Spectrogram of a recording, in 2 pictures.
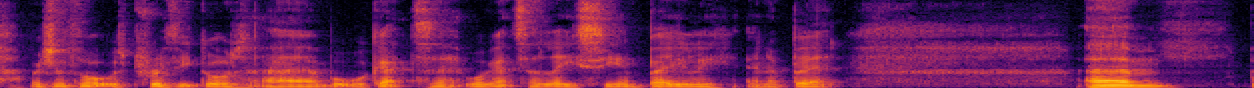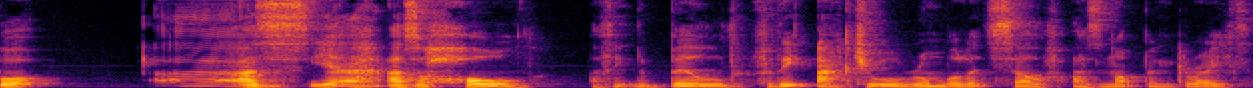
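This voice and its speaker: With a Liverpool accent, a man speaks in a very deep, low pitch with ordinary pitch variation, on a very clean recording with a silent background. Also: moderate pace. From Liverpool, England. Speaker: wrestling writer and commentator. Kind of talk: solo video commentary. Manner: hesitant, many filler words.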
